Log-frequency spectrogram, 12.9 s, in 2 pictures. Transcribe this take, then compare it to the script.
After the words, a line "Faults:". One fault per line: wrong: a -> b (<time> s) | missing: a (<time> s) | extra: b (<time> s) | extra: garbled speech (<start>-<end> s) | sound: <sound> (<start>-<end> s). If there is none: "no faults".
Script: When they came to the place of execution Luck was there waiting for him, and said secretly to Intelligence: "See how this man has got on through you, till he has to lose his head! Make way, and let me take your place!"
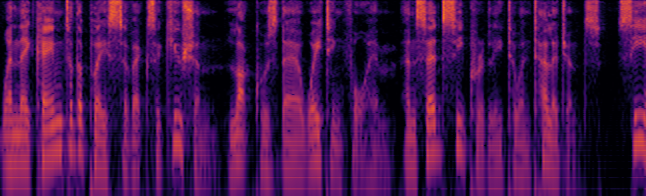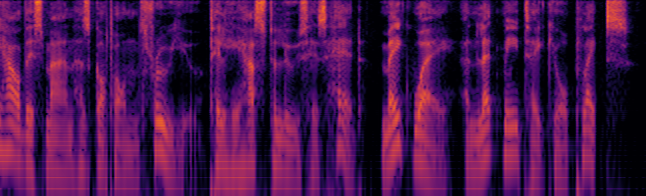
When they came to the place of execution Luck was there waiting for him, and said secretly to Intelligence: "See how this man has got on through you, till he has to lose his head! Make way, and let me take your place!"
Faults:
sound: dropout (12.4-12.5 s)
